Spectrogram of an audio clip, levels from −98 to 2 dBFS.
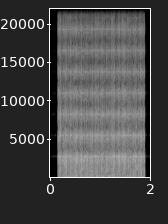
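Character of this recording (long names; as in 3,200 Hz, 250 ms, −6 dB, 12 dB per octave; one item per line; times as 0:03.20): a buzz of ramps at a fixed pitch in blocks of 16 samples
tremolo saw up 9.3 Hz, depth 60%
a shimmering, thickened sound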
